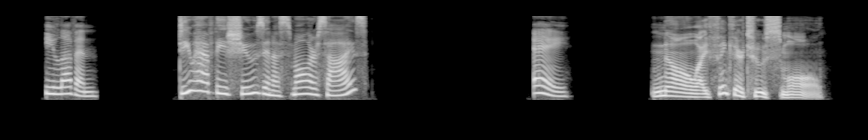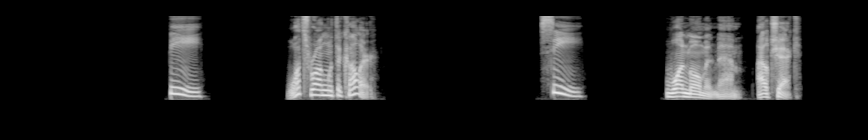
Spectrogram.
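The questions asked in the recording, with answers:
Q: Do you have these shoes in a smaller size?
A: C: One moment, ma'am. I'll check.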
